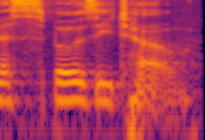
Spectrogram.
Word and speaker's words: Esposito: you were called an esposito, that you were abandoned to a public space. What is the American pronunciation of esposito? Esposito.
